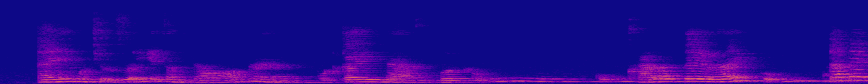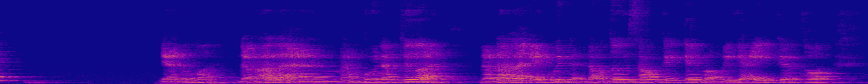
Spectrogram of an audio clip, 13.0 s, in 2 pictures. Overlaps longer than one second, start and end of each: none

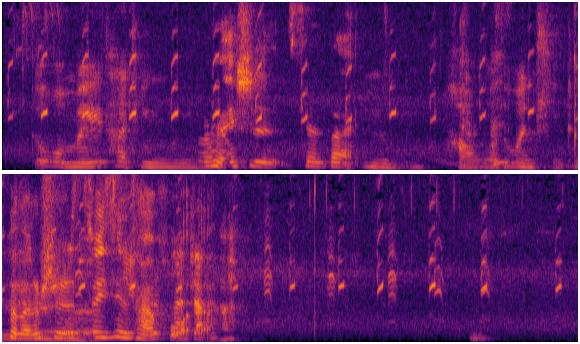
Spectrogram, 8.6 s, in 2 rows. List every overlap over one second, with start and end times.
4.4-5.9

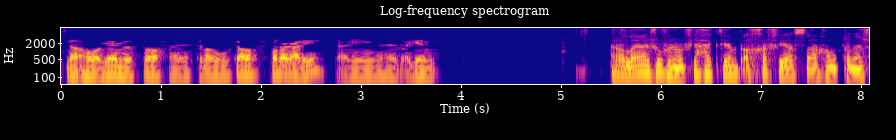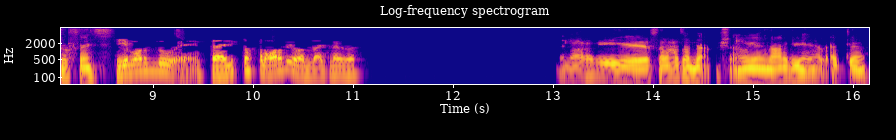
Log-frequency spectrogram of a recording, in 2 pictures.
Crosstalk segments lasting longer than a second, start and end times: none

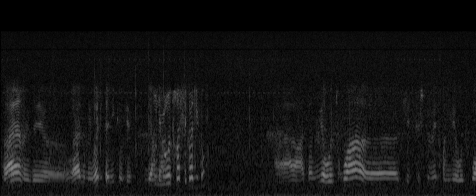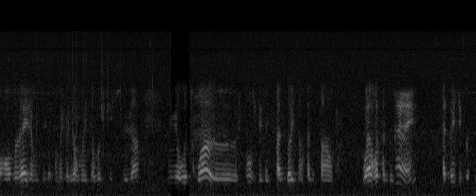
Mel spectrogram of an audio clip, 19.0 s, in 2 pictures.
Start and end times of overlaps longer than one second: none

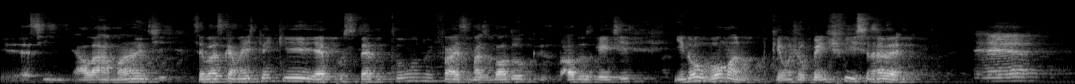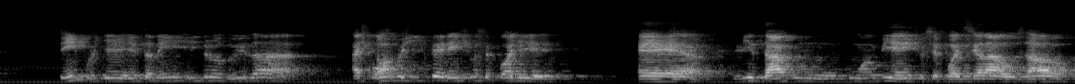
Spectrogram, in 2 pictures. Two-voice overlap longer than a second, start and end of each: none

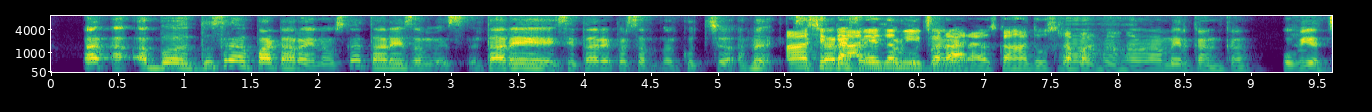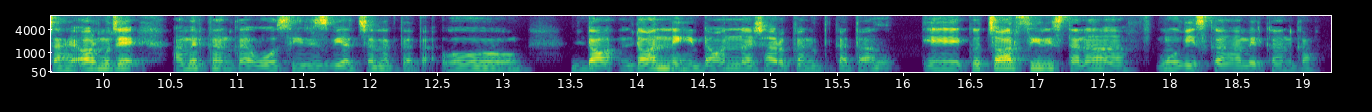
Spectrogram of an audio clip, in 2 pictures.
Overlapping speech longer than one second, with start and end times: 5.6-6.9

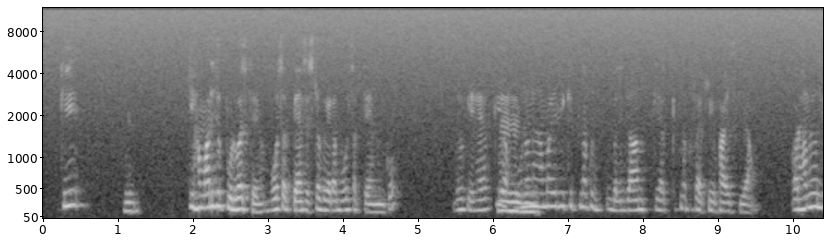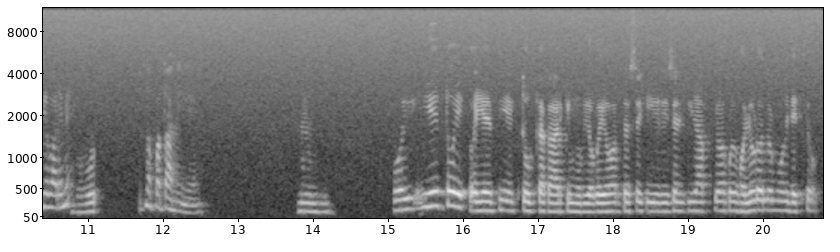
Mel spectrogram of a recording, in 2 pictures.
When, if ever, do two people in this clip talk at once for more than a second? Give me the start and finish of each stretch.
none

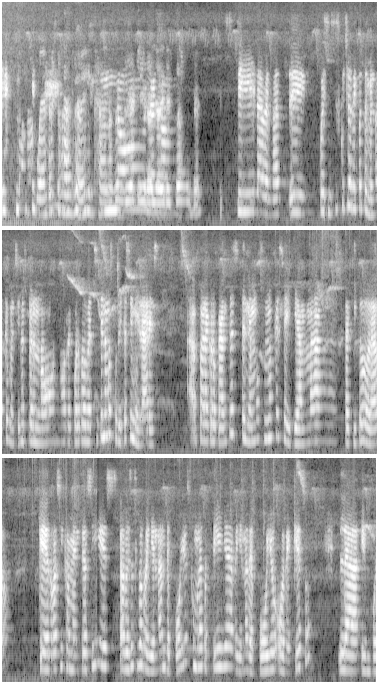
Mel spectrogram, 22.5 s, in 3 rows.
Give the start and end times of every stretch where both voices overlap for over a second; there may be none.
2.0-3.3

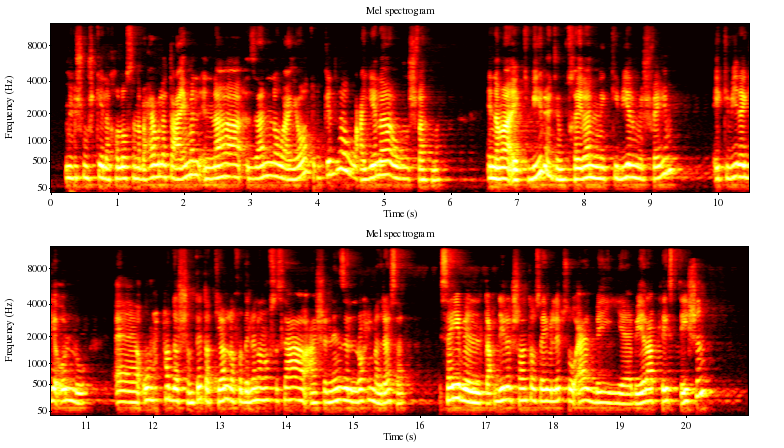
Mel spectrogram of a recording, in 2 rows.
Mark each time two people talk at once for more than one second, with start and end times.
none

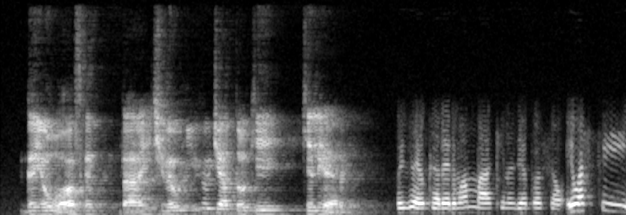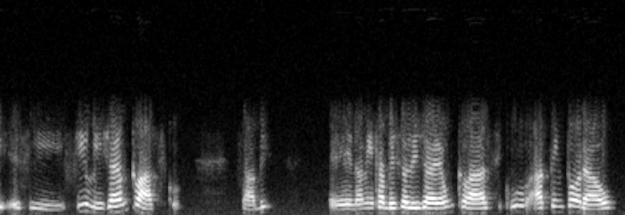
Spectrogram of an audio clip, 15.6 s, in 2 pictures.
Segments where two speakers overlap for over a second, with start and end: none

